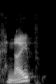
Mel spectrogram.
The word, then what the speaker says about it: Knipe: He's one of the managing editors for Radiopedia, is Henry Knipe, and you actually pronounce the K.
